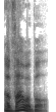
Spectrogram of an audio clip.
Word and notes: avowable: British English

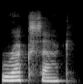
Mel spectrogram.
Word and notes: rucksack: American English

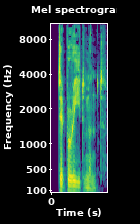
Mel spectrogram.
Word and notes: debridement: British English

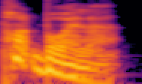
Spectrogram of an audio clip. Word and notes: potboiler: British English

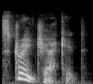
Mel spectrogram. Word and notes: straitjacket: British English

